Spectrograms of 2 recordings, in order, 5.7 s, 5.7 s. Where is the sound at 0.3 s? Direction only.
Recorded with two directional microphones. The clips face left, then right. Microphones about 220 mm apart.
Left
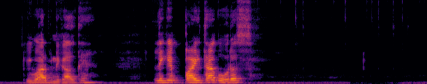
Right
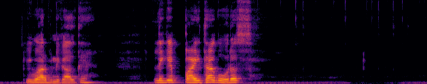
45° right (ahead or behind).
